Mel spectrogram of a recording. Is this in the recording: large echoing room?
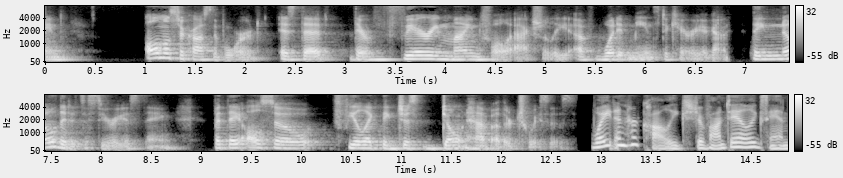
no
